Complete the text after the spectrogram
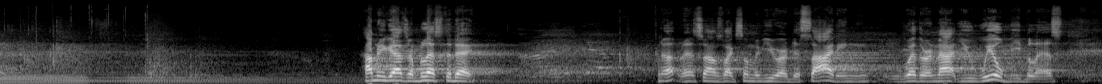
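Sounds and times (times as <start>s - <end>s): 
audience hand clapping: 0.0s - 2.6s, 6.1s - 6.7s
speech: 3.6s - 4.9s, 6.6s - 10.9s.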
